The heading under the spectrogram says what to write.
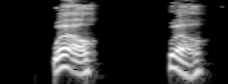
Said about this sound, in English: He's yawning. He's yawning on the show, yeah.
